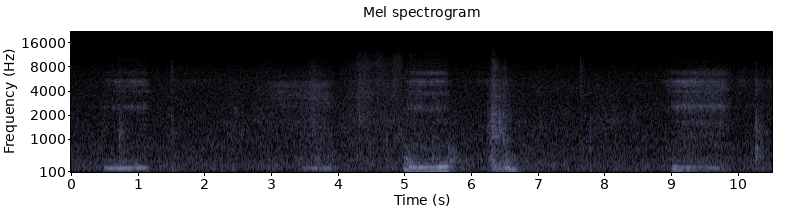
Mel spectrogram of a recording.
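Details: A sleeping dog gives repeated low, fluttering snores with soft whistling breaths between, about 30 breaths per minute, in a quiet room; snoring.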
